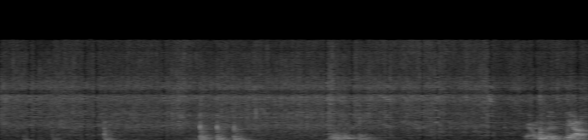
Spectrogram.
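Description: A spoon scrapes and clatters against a pan.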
